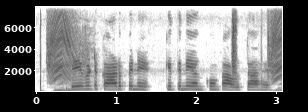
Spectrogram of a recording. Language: Hindi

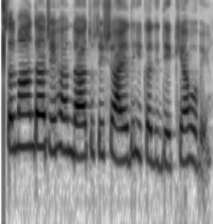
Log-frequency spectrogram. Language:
Punjabi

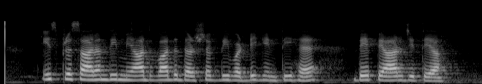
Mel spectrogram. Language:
Punjabi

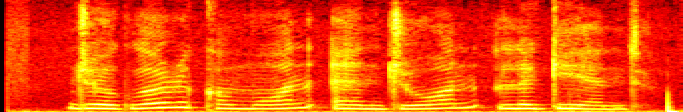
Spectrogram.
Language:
Russian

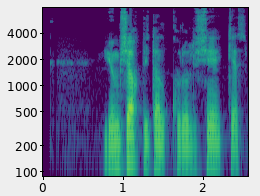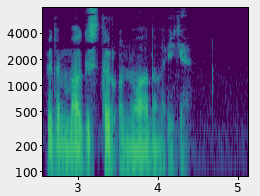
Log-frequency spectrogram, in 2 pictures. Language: Uyghur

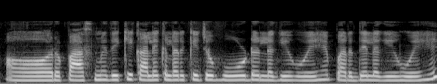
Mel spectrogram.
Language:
Hindi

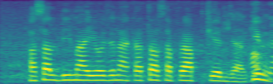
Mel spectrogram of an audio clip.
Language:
Maithili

